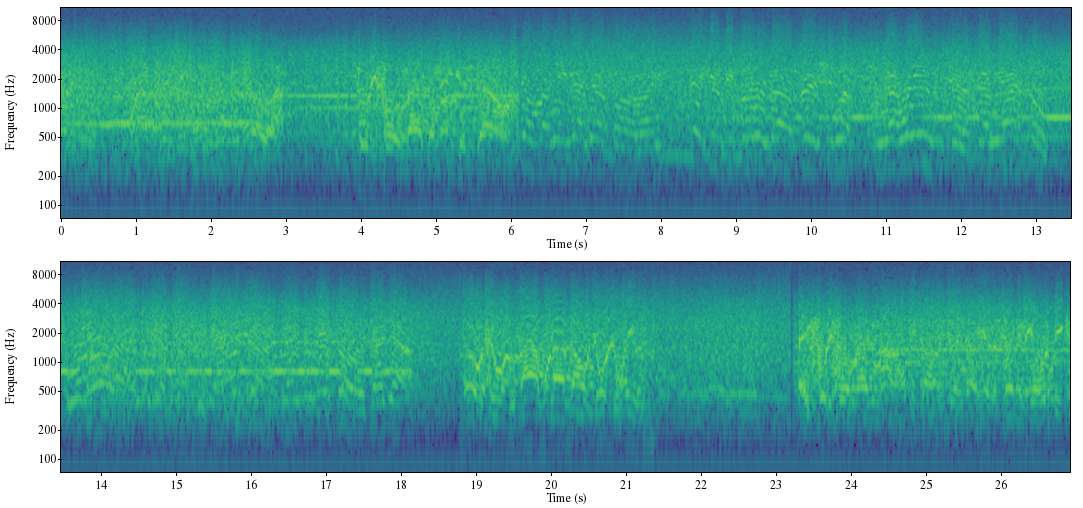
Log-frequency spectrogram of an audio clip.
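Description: CB radio receiver playing distant stations: distorted, hard-to-make-out voices with steady whistling tones at several pitches running under them, the signal dipping briefly a few times.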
